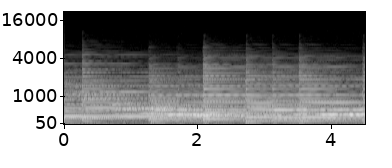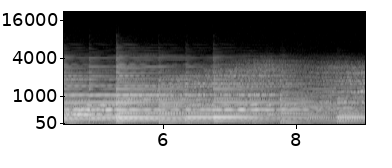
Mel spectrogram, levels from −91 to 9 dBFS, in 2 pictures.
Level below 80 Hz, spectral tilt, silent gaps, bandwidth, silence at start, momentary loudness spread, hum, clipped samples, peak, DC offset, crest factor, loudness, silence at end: -42 dBFS; -9.5 dB/octave; none; 5.2 kHz; 0 s; 9 LU; none; under 0.1%; 0 dBFS; under 0.1%; 16 dB; -16 LUFS; 0 s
